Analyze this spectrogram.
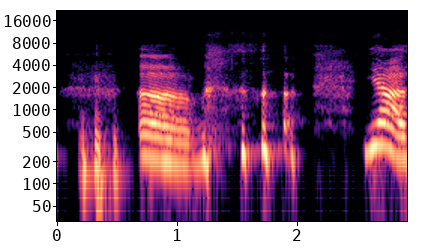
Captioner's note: laughing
